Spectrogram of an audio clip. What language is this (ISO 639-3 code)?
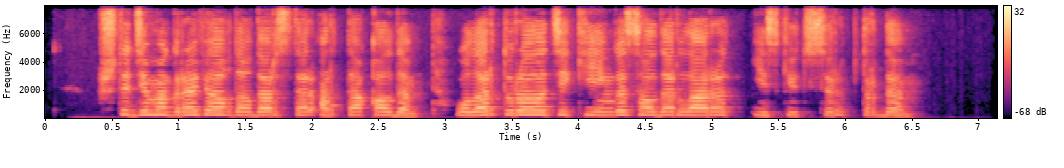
kaz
